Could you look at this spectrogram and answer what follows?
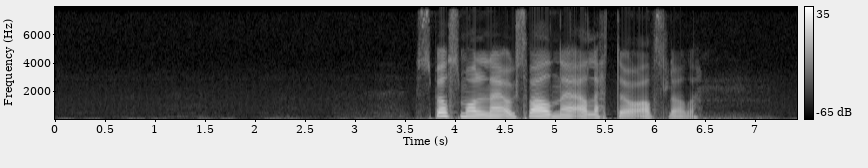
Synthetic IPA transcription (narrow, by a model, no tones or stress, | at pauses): spœʁsmoːln̩əoːɡsʋɑːʁn̩əʔæ̰ːʁlɛt̪əo̰ːʔɑ̰ːʋslø̰ːʁə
